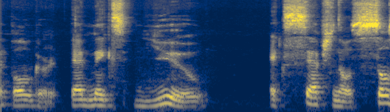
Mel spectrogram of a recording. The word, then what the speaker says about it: Boger: you for saying bogur rhymes with yogurt um I grew up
